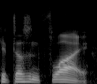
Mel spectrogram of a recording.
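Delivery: ordinary talk, nothing marked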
